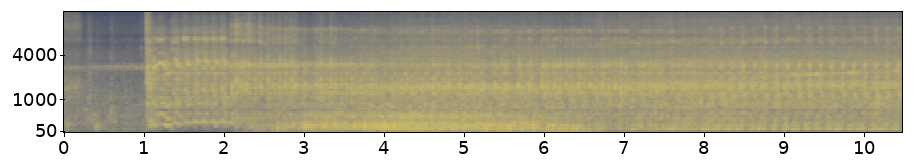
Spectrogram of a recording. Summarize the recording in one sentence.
A vehicle engine starting up and chugging while frogs croak in the background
